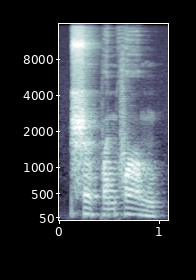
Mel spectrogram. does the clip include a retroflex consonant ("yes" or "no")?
yes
